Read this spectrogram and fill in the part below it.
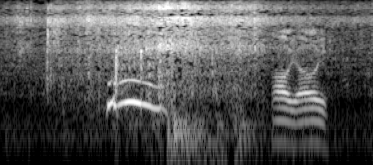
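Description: A large tree crashes down through bamboo.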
